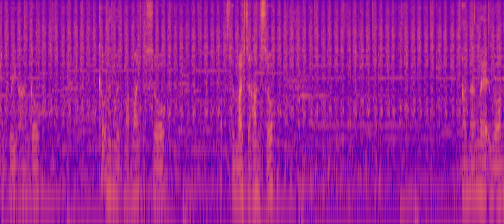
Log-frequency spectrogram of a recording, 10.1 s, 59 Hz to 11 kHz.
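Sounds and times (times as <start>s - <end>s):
hand saw cutting wood: 0.0s - 10.0s.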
